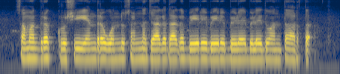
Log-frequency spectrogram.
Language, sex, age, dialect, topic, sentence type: Kannada, male, 41-45, Central, agriculture, statement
